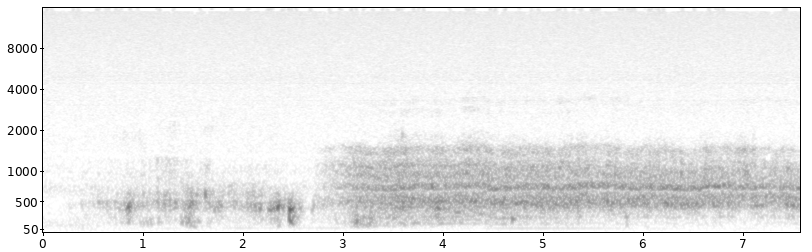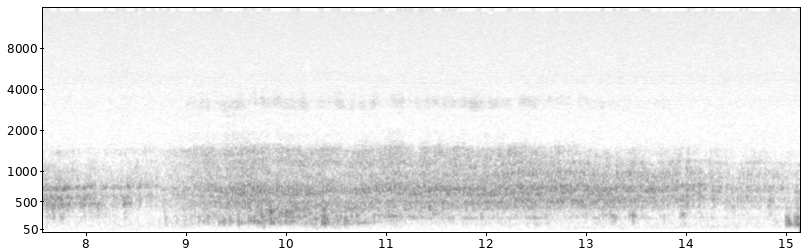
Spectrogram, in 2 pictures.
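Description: A few soft knocks, then a sustained drone of several steady pitches that swells in about three seconds in, dips briefly just past the middle and swells again.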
